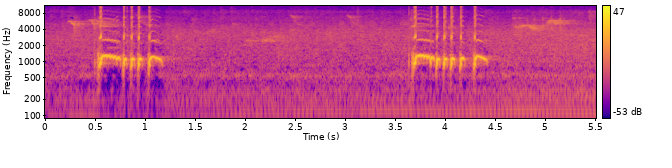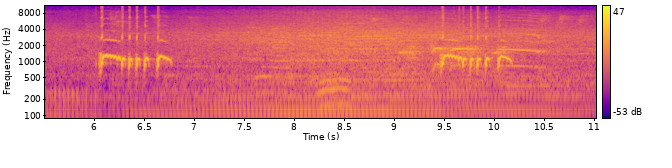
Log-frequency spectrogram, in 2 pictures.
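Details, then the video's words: Zebra dove singing four phrases roughly every three seconds, each a quick upswept note followed by a rapid string of short pulsed coos, over steady low background rumble that swells toward the end. "burung perkutut"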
